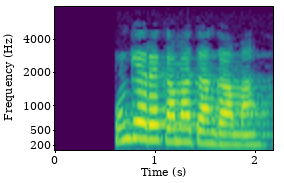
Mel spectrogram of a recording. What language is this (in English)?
Rombo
